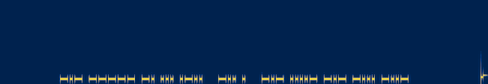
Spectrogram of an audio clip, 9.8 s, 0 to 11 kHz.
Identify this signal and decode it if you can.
Morse code, heard as a keyed tone, about 25 wpm, 700 Hz. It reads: K0NSL DE K4KBX
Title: USA Callsign DE Callsign - 5 Characters - 25wpm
